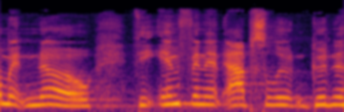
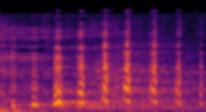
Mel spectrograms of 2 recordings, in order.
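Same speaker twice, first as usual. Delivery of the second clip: real high, rippling laugh; amused laugh; 6 semitones higher, 4 dB quieter than usual. Real, not acted. Speaker to audience after joking about appearances, amused laugh. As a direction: laugh in a run of quick pulses.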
